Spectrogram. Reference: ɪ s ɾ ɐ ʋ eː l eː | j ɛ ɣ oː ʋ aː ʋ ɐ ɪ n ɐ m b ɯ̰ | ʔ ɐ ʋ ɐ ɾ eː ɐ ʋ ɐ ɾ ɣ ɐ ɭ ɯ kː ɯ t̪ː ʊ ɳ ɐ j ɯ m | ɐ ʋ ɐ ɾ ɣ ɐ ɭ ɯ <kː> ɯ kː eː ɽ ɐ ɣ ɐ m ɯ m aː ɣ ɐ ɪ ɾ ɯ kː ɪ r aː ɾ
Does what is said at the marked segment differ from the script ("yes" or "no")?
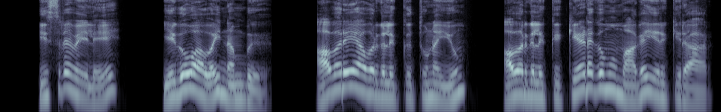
no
